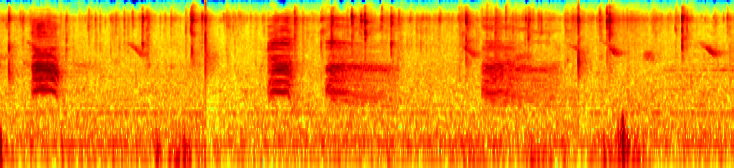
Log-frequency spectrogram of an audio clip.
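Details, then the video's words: Harsh crow caws, spaced irregularly, some short and some drawn out and raspy, over a low background rumble with faint small-bird chirps. "Very strange Crows Sounds | Amazing noise made by Crows"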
